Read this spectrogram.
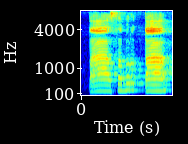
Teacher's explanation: এখানে তা জবর তা বলে টানা যাবে না বরং টান ছাড়া পড়তে হবে যেমন তা জবর তা আমি এখানে টানতেছি না টান ছাড়া পড়তেছি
